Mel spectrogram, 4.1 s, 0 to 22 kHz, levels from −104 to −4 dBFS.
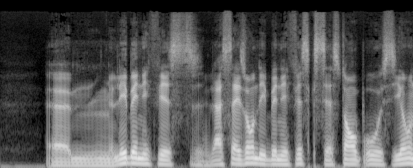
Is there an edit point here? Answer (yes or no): yes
